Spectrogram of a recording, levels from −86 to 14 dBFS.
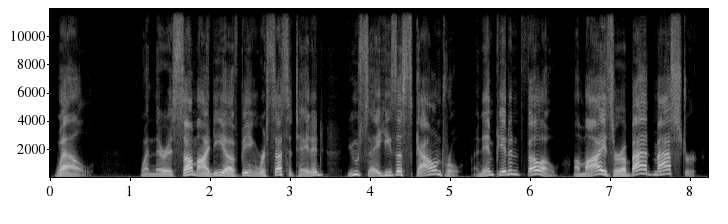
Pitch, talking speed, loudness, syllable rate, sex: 170 Hz, 160 wpm, -18 LUFS, 4.8 syllables/s, male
